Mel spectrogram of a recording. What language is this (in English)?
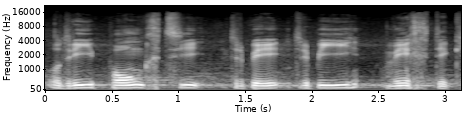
Swiss German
